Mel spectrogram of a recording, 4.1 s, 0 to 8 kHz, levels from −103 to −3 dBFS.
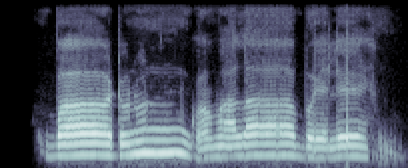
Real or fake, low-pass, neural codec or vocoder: fake; 7.2 kHz; vocoder, 22.05 kHz, 80 mel bands, WaveNeXt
